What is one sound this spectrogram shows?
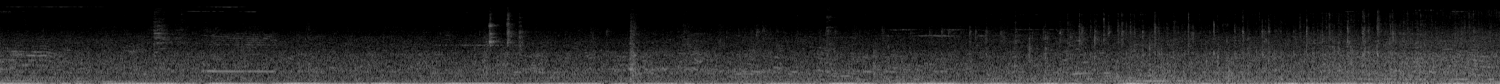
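Footsteps shuffle on paving.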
